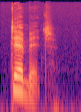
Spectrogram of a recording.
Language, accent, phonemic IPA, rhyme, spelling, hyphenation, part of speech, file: English, US, /ˈdɛb.ɪt/, -ɛbɪt, debit, deb‧it, noun / verb / adjective, En-us-debit.ogg
- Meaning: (noun) In bookkeeping, an entry in the left hand column of an account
